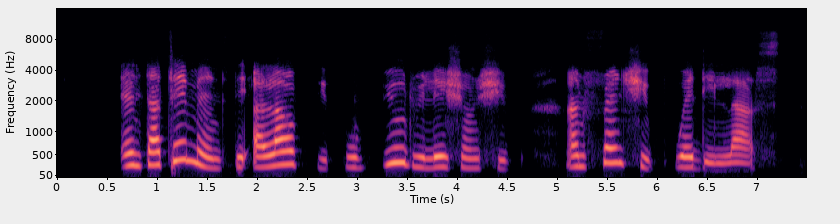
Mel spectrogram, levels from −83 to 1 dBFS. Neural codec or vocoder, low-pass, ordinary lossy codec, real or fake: none; 9.9 kHz; Opus, 32 kbps; real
